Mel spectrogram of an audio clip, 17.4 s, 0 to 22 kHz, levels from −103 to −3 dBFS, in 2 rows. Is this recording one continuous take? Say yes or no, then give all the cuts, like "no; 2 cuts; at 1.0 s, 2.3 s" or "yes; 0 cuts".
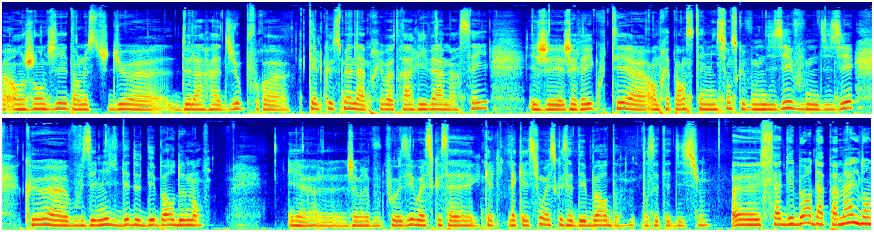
yes; 0 cuts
